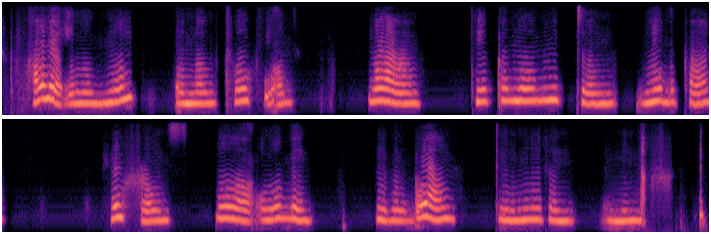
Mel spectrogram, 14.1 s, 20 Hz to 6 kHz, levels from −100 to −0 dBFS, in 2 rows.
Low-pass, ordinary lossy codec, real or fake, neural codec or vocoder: 5.4 kHz; none; fake; codec, 16 kHz, 0.5 kbps, FreqCodec, smaller model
